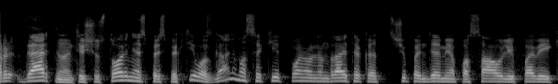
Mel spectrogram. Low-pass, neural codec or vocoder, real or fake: 10.8 kHz; none; real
